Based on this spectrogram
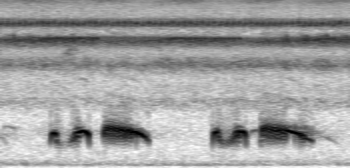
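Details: Spotted dove giving the stammering 'gagap' call meant to provoke other birds: paired short hiccup-like notes leading into a long, gently sinking coo, two phrases in succession against a quiet hum.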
